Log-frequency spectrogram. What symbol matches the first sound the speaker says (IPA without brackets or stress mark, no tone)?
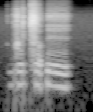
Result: ɡ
